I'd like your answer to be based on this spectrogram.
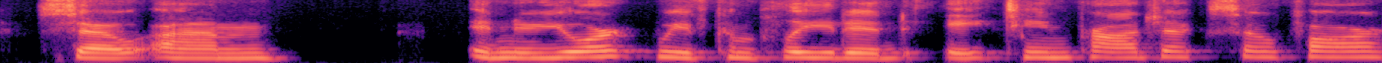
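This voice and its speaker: A soft-spoken woman at medium pitch, dark and mellow in tone, with fairly even intonation at a moderate pace. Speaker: renewable energy developer. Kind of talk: public meeting presentation. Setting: town board meeting.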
